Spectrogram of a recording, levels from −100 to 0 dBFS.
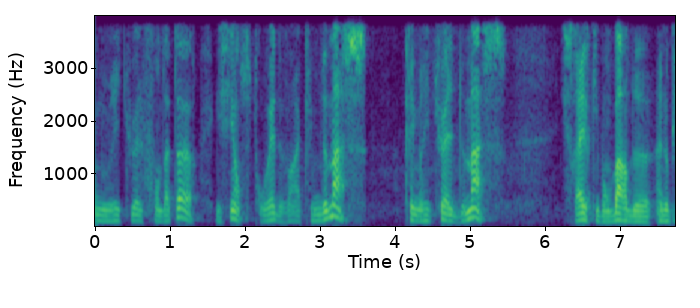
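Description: A speech clip with one fault: automatic gain rising. From 0.45 s to 3.4 s the level climbs gradually by about 5 dB. Voice and background swell together. The gain control judged the input too quiet and kept raising it. The call path cuts everything above 4 kHz, which fits a narrowband telephone codec.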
